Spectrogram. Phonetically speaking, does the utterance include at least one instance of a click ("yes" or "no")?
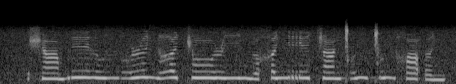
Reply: yes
